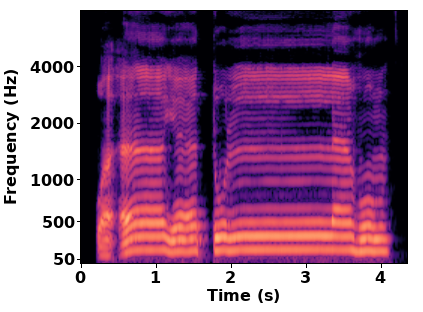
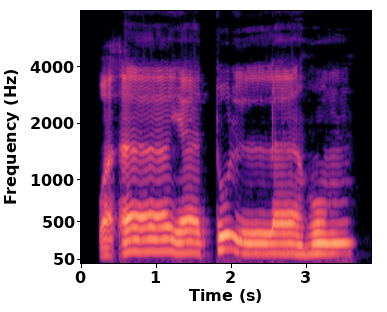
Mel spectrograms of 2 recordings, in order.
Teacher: Kita hanya perlu memasukkan sebutan atau bunyi huruf ta marbuta kepada huruf lam tanpa ada dengung.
